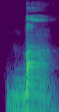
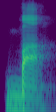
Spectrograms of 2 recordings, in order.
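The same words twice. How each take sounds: First: "Ban" with a nasal vowel; nasal syllable drill. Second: Crisp open "Ba"; syllable drill. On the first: Teacher contrasting nasal "Ban" with "Ba". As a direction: let "Ban" ring through the nose. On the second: Teacher drilling the syllable "Ba". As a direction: sound out "Ba" cleanly. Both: Shown as a demonstration. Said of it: "how would you pronounce this".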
